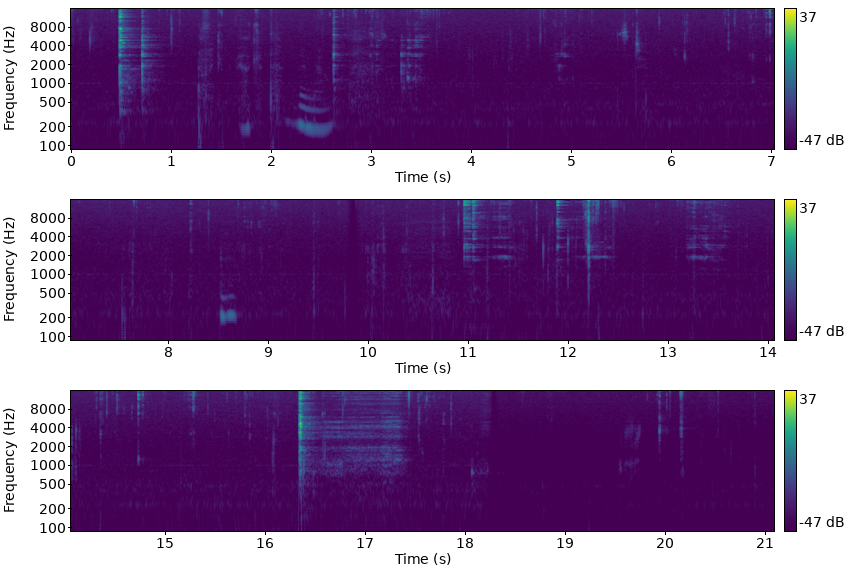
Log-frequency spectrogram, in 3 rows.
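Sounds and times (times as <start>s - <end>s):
fork clinking and scraping plate: 2.6s - 3.6s, 11.0s - 12.4s, 13.2s - 13.6s, 16.4s - 17.5s
chewing noodles: 6.0s - 16.3s.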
